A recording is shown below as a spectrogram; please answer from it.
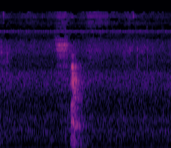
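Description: A man says one short word about a second in; otherwise low, steady room tone.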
